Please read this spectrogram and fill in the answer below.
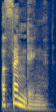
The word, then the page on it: offending: British English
